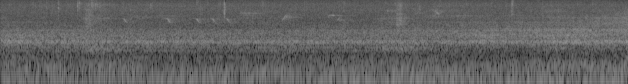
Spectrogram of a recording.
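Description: Steady low rumble inside a parked car's cabin, the car's engine idling. A few faint, short high chips come through about one to two seconds in.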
